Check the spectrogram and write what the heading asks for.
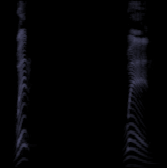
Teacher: I'm slightly raising my tone of voice at the ending of the word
